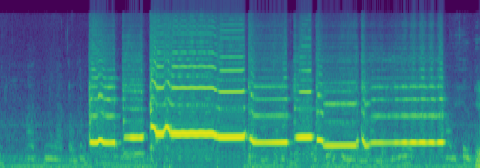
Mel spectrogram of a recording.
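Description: PVC transverse flute playing a short phrase of about nine notes in its upper octave, blown harder to overblow: la, do, re, do, la, do, son, la, ending on a longer held note. The playing starts about a second and a half in.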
